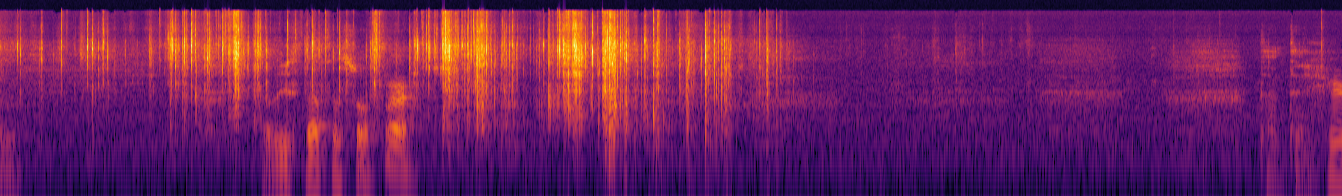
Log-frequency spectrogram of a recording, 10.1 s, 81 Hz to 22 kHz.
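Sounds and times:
foil wrapper crinkling: 0:00.0 - 0:06.0.

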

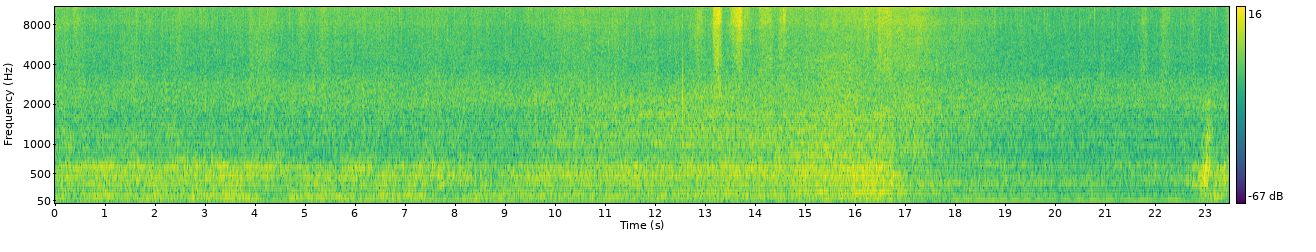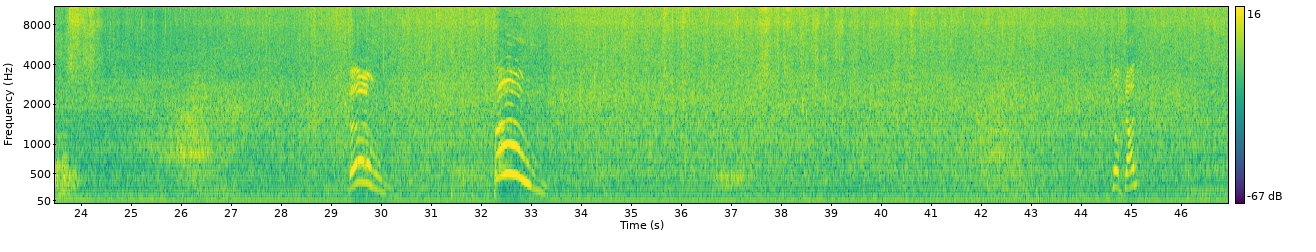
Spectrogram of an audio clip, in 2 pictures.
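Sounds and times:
drain jetting machine running: 0:00.0 - 0:46.9
water rushing: 0:00.0 - 0:46.9
car passing: 0:08.0 - 0:33.5, 0:39.5 - 0:46.6.

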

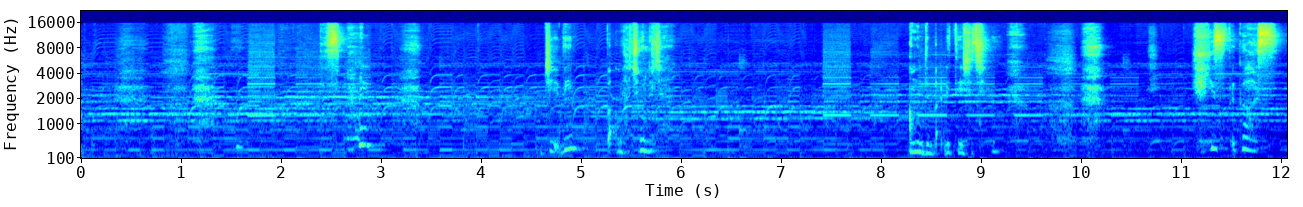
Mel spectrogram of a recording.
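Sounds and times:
film music: 0:00.0 - 0:12.0.

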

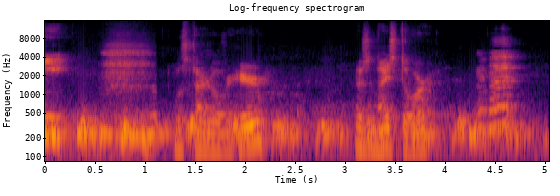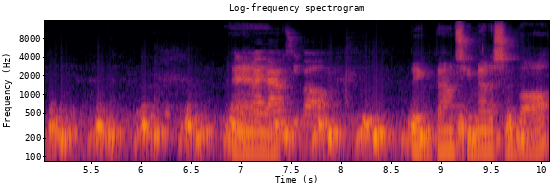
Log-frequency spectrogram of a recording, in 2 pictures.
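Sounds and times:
fetal heartbeat monitor pulse: 0:00.0 - 0:10.0.

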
